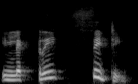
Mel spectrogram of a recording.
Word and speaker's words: electricity: So electric, the K sound converted into the S sound like electricity.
